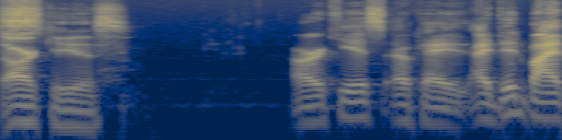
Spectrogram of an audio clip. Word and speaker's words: Arceus: It's Arceus.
